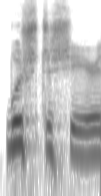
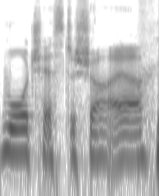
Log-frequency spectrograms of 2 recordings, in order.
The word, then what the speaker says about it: Worcestershire: Worcestershire is Worcestershire. – Yeah. Mm. They chop out syllables willy-nilly over there.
